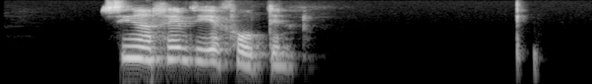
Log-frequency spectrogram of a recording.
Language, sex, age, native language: Icelandic, female, 50-59, Icelandic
